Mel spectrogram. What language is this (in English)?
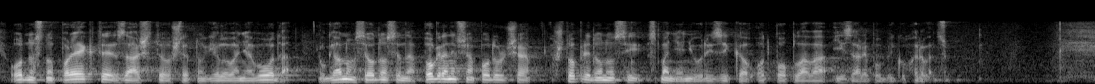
Croatian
